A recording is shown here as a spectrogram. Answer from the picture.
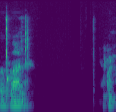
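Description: A man's voice speaking briefly, then dead silence, with one short click near the end.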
